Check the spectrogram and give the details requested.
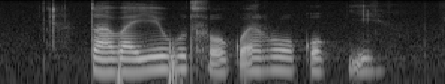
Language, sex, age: Northern Sotho, female, 24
